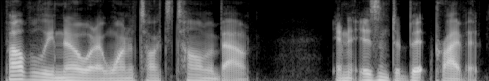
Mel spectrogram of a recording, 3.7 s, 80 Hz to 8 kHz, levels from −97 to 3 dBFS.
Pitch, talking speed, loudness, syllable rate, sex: 100 Hz, 280 wpm, -21 LUFS, 7.5 syllables/s, male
